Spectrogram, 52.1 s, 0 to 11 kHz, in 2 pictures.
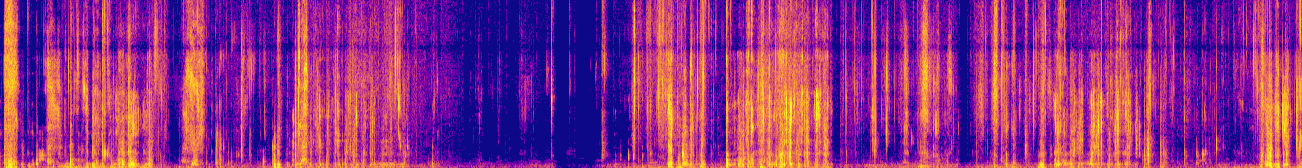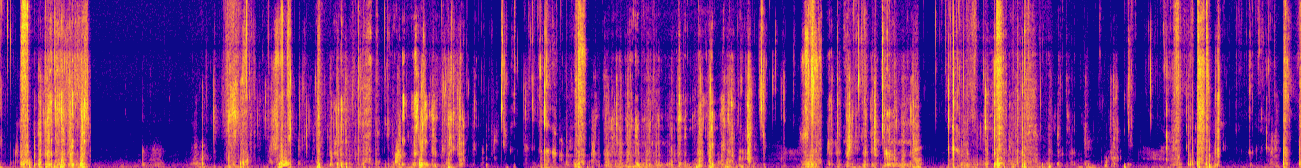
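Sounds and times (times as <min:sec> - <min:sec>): chewing: 0:00.0 - 0:27.9, 0:30.0 - 0:52.0
crab shell crunching: 0:11.0 - 0:27.9, 0:30.1 - 0:52.0.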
